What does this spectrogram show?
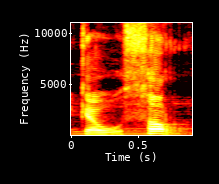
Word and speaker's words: كوثر: এখানে আমরা থামবো, থামলে র সাকিন হবে, উচ্চারণ হবে কাউসার।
